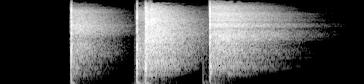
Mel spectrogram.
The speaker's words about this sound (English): Clapped really hard on that one, but yeah, I kind of got out of control. Went too hard.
